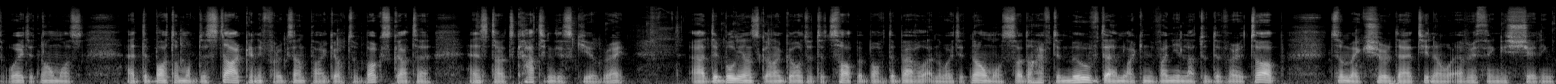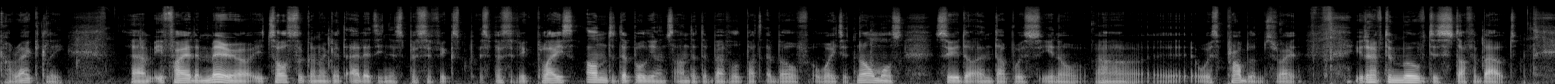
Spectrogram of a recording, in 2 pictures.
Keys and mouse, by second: 1.7 shift+middle click, 2.7 alt+w, 3.2 drag, 4.0-5.3 drag, 5.5 click, 5.9-7.2 drag, 7.5 middle click, 13.4-14.2 middle drag, 14.9-15.9 drag, 16.2 middle drag, 16.8 middle click, 17.5 alt+x, 18.3 click, 18.7-20.1 middle drag, 24.1 middle click, 25.7-26.4 drag, 27.6-28.2 drag, 30.2-30.7 middle drag.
